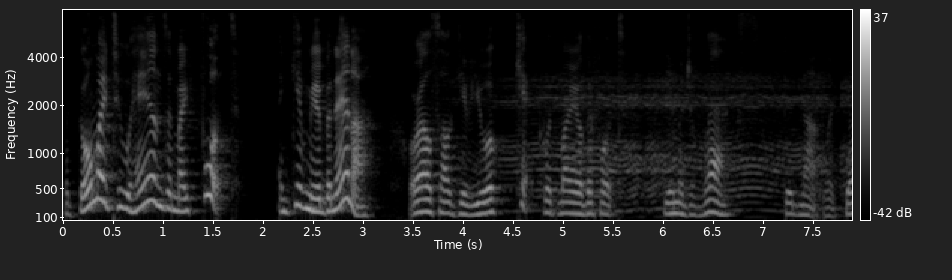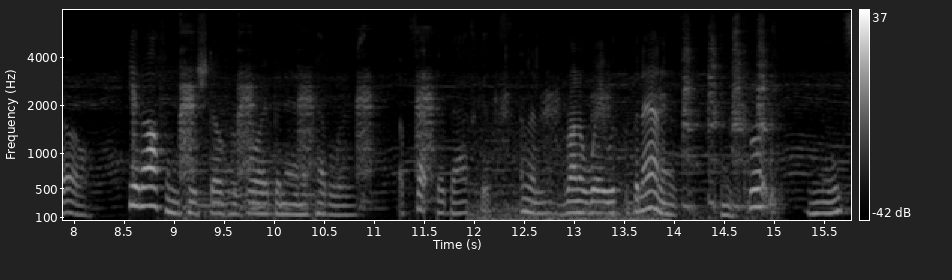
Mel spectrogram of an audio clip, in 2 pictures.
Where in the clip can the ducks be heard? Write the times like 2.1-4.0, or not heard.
8.6-15.1.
